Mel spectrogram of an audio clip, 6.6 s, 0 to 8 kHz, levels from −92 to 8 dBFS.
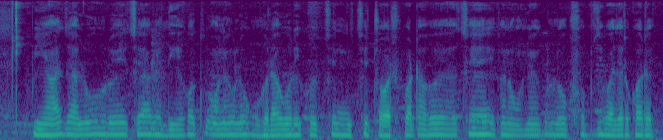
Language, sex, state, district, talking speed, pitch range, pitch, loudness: Bengali, male, West Bengal, Jhargram, 170 wpm, 115-125 Hz, 120 Hz, -39 LUFS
